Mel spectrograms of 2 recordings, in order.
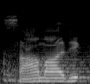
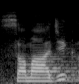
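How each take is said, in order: First: सामाजिक as "saa-maajik", first vowel held; long first vowel. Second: सामाजिक said "samaajik", first syllable short; short first vowel. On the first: Teacher contrasting the correct form, long first vowel. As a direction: lengthen the "saa" that opens सामाजिक. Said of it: "आ की मात्रा होगी". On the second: Teacher reading the wrong form, short first vowel. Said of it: "गलत हो जाएगा". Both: Shown as a demonstration.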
